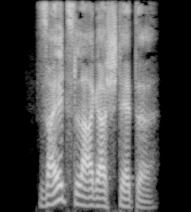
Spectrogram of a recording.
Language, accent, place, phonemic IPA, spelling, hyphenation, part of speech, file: German, Germany, Berlin, /ˈzalt͡sˌlaːɡɐʃtɛtə/, Salzlagerstätte, Salz‧la‧ger‧stät‧te, noun, De-Salzlagerstätte.ogg
- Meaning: salt deposit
